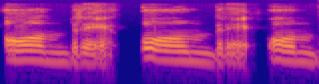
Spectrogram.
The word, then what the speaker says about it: hombre: gets the ch sound, but an H by itself without that C in front of it will be no sound at all. The one true silent letter all the time, right? Hombre, man.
